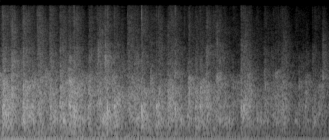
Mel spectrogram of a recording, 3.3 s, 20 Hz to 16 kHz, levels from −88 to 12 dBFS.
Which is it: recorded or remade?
recorded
